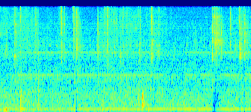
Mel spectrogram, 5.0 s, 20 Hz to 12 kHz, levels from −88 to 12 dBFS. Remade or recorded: remade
